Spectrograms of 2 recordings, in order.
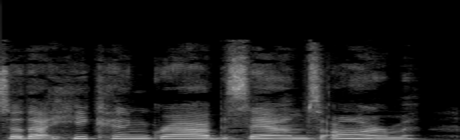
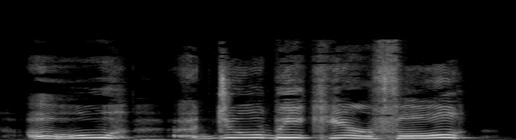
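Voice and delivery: breathless gasp, higher and louder; 6 semitones higher, 6 dB louder than usual. Bilbo warns as a creature writhes in his and Frodo's hold, gasping and breathless. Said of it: "Bilbo manages to gasp".

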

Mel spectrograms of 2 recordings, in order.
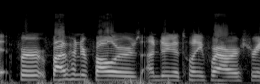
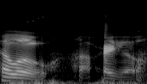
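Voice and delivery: low, deep-voiced delivery. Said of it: "he got this, like, deep voice".

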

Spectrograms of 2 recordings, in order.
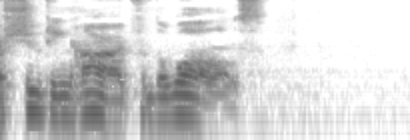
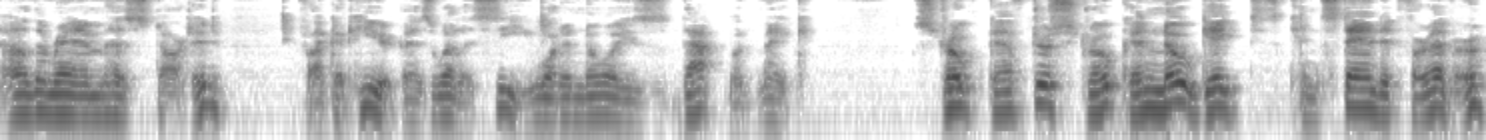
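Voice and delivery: ordinary delivery

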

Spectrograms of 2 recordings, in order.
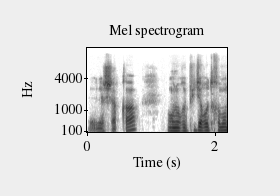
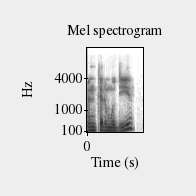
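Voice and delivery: questioning rising tune on Anta al-Mudir. Wondering whether the person facing you is the one: questioning intonation. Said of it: "On peut dire aussi tout simplement Anta avec l'intonation".

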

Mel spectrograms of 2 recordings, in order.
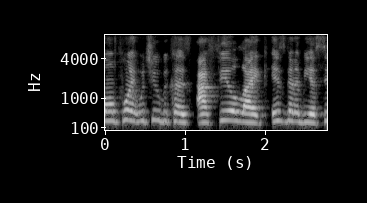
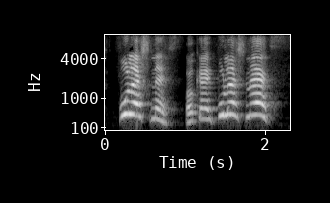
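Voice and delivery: put-on Nigerian accent, loud and high; 8 semitones higher, 8 dB louder than usual. Talking to viewers about unpredictable events, speaker uses a best nigerian accent. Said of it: "In my best Nigerian accent".

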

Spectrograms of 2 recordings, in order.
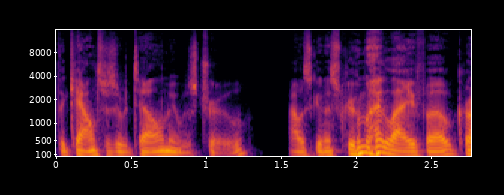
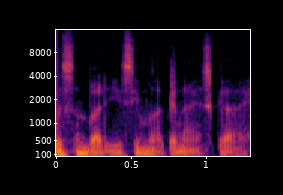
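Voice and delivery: low, lowered, menacing voice; 8 semitones lower, 9 dB quieter than usual. Retelling what he says when leaning in to a very drunk guy, lowered voice. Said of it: "lower my voice and lean in".

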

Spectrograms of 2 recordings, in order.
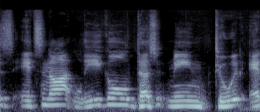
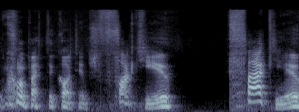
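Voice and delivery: poorly faked Scottish or Cockney accent; 4 dB quieter than usual. Imagining what the gecko would say, bad Scottish or Cockney accent. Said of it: "I don't think he's Scottish or Cockney".

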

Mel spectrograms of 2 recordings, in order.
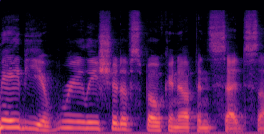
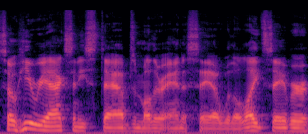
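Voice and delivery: usual speaking voice

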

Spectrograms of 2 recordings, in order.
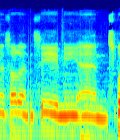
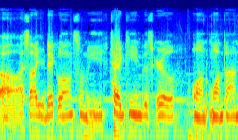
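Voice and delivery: usual speaking voice

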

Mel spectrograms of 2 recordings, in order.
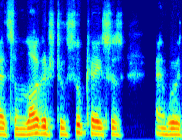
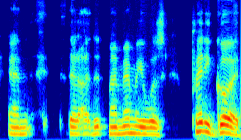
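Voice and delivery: usual speaking voice

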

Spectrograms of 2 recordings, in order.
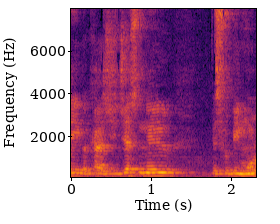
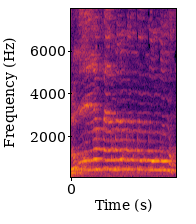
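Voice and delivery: put-on Ethiopian accent pitched very high. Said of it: "is it not exactly how he talks".

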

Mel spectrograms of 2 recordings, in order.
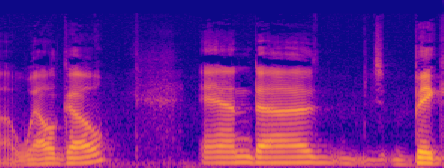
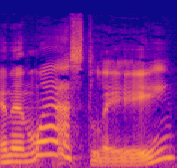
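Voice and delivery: voice breaking mid-phrase, cracking and jumping high; 6 semitones higher than usual. Moving to the last film on a list, voice cracking. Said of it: "my voice cracked there".

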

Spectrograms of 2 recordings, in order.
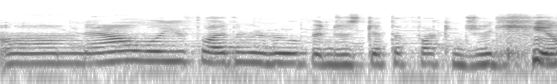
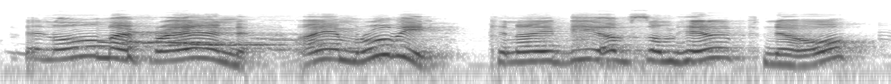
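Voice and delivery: clumsy, bad put-on Indian accent; 4 semitones higher, 7 dB louder than usual. Speaker greets someone who starts talking to them: bad indian accent. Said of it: "That's the worst Indian accent I've ever done".

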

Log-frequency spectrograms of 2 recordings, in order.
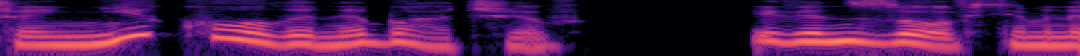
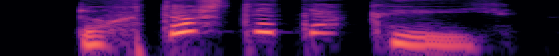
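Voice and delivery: warm, friendly, amiable tone. Narrator reads the alley cat questioning the newcomer, in a friendly voice. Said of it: "запитав він приязним голосом".

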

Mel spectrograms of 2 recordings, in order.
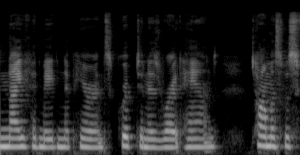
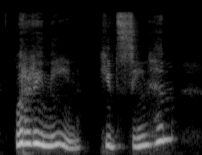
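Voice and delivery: plain reading voice

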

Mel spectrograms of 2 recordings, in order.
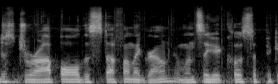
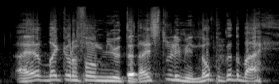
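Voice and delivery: snide, high, taunting, mocking echo; 7 semitones higher, 4 dB louder than usual. Repeating the taunting player's words after being asked what he said: imitating the taunting player. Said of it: "What did he say?".

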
